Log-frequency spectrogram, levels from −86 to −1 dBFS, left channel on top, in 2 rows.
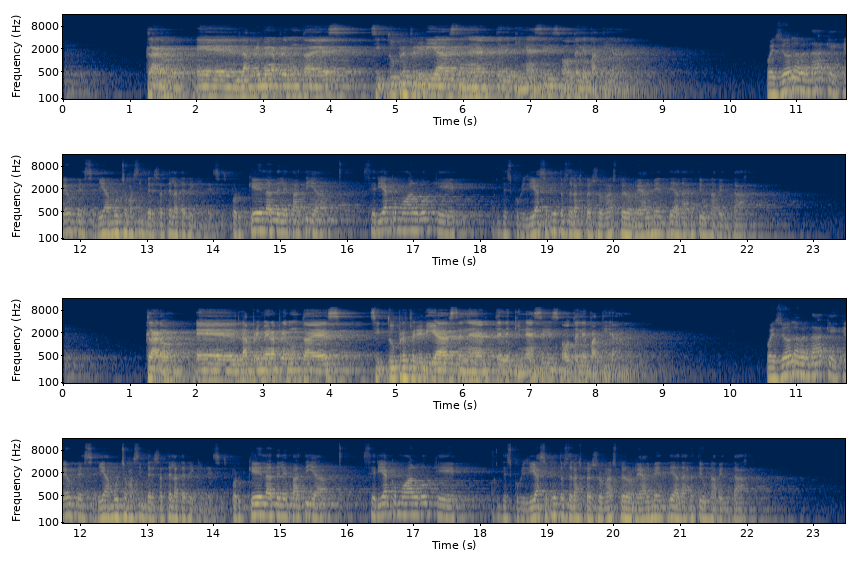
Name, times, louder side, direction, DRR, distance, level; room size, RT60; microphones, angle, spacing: voice 1, 1.2-1.7 2.0-4.1 4.6-8.5, right 2 dB, 75° right, 4 dB, 1.0 m, -27 dB
voice 2, 10.6-15.7 16.3-17.6 18.2-22.0, right 1 dB, 15° right, 5 dB, 0.4 m, -32 dB
10.5 x 7.0 x 5.6 m, 2.6 s
head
